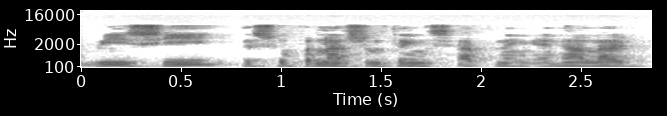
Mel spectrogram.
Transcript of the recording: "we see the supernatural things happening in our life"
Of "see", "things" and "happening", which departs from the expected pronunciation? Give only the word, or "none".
things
